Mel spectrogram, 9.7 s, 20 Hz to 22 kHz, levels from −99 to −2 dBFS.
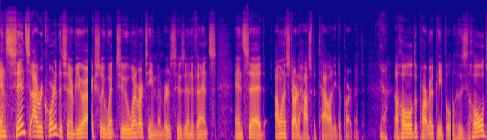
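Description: At 1.74 s, after "I recorded this interview", the speech cuts to silence for about 80 ms, and again at 9.00 s, after "whole department of", for about 40 ms. These are likely Bluetooth dropouts. Packets arrived late and were discarded, roughly six and three of them. Unlike an edit, the speech resumes further along, as though it kept playing.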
